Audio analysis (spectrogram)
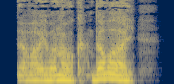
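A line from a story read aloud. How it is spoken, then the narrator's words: Hoarse wheezing. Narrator (Russian): хрипел Васинцев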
